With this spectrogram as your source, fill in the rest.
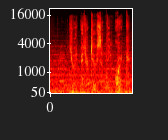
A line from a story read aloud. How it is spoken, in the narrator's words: whispered Strider in his ear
